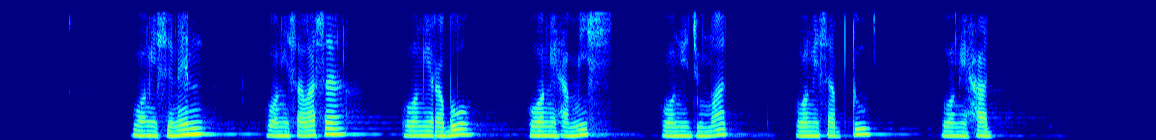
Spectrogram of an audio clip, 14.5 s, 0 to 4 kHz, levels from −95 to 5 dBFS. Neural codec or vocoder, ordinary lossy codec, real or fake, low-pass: codec, 16 kHz, 6 kbps, DAC; none; fake; 3.6 kHz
